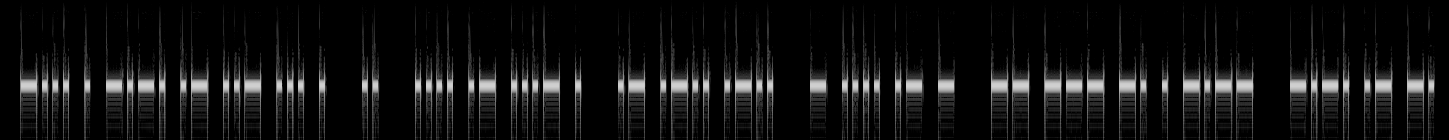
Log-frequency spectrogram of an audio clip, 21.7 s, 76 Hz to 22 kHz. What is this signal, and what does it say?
Morse code, heard as a keyed tone, about 15 wpm, 700 Hz. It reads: BECAUSE I HAVE ALL THAT MONEY CAN
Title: Sentences from Top 1000 Words - Review Part 4 - 15wpm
